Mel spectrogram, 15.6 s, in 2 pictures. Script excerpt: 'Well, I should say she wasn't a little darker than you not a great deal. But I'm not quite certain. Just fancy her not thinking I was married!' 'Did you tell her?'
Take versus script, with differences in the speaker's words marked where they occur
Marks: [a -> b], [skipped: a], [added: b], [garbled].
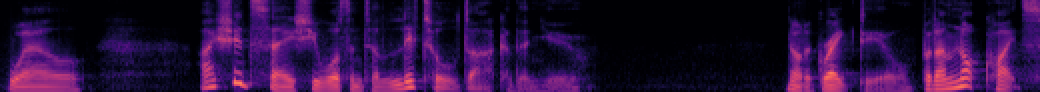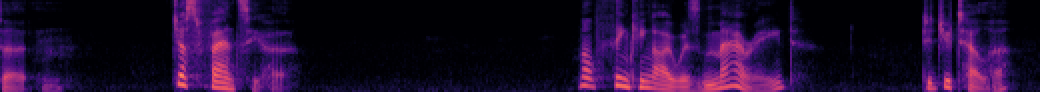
'Well, I should say she wasn't a little darker than you not a great deal. But I'm not quite certain. Just fancy her not thinking I was married!' 'Did you tell her?'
